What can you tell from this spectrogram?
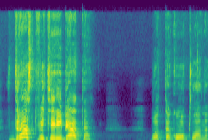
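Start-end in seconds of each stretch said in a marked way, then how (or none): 0.1-1.3 put-on very high little kid's voice. Demonstrating a children's voice for voicing work, high child's voice. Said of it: "могу озвучивать детские голоса. Например, вот такие".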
